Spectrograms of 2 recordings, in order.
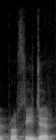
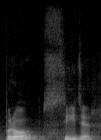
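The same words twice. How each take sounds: First: Said in the usual way. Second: "procedure" slowly split as pro, then scissor; syllable by syllable. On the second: Shown as a demonstration. Teacher writing the word out for students, "procedure" slowly broken up. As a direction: say "procedure" in two separated parts. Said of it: "ठीक है जी".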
